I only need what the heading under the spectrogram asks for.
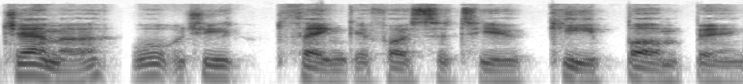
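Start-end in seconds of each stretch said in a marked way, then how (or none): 2.7-3.7 put-on Austrian accent. Asking Gemma what she would think if told this: Arnold Schwarzenegger impression. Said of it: "that was my Arnold Schwarzenegger impression".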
